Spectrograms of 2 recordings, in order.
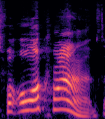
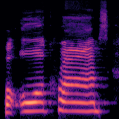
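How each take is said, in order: First: "for all crimes" slowly, every word weighted; slow stress on all. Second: "For all crimes" slow, "all" hit hard; slow stress on all. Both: Shown as a demonstration.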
